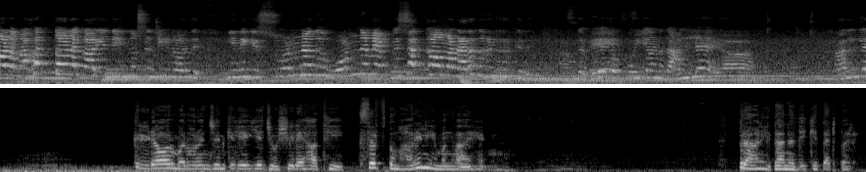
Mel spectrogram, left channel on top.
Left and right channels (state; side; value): different; both; correlation 0.00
